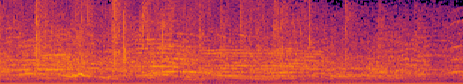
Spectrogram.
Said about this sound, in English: People are throwing bricks and objects at the house, breaking windows and stuff like that. There's heckling, there's shouting. So clearly that crowd wasn't exactly happy to see Jemima Wilkinson come into town.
